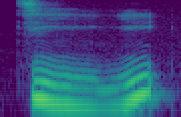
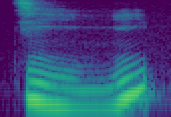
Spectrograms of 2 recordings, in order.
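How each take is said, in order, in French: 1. Elle se prononce avec le troisième ton. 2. Elle se prononce avec le troisième ton.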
